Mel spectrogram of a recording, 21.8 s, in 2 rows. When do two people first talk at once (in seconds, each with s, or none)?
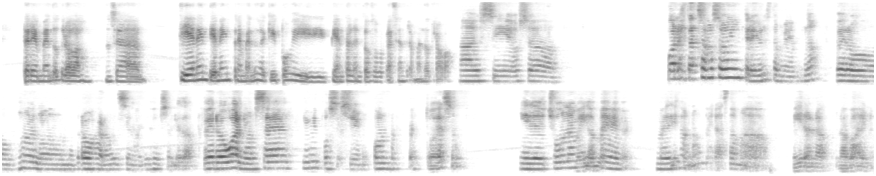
none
